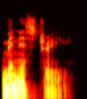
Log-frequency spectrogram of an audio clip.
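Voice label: "ministry", British English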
